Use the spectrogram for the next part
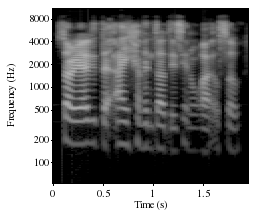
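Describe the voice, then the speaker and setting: Woman reading fanfic out loud, giggly n hesitant, keeps correcting herself, kinda dull dry lo-fi mic. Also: low voice, steady tone, rapid-fire, no echo, soft background music. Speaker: host of fanfiction reading show. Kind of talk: casual chat and fanfiction reading aloud.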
